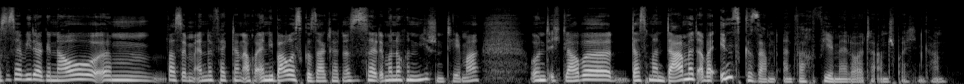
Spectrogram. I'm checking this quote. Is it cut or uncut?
cut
